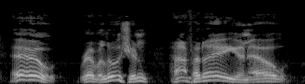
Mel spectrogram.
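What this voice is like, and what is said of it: Posh British accent. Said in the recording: “in a splendid British accent said”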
